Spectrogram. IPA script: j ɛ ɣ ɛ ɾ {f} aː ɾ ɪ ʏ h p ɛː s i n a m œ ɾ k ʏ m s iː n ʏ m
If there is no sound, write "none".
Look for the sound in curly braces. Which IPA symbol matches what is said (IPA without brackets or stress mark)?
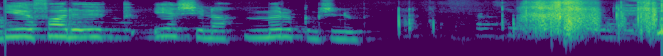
f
